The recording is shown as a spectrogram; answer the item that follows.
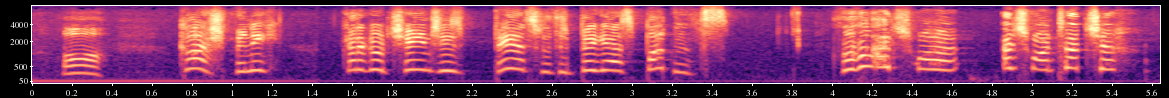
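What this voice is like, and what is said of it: Mickey Mouse impression. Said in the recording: “the way I said it sounded a little bit like Mickey Mouse”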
